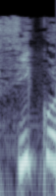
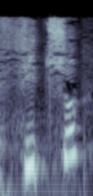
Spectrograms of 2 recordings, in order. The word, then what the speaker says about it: Fico: do Robert fito tá eu falei Robert fico no próximo progr no último programa mas alguns ouvintes comentaram que a pronúncia em eslovaco seria fito tá e o governo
